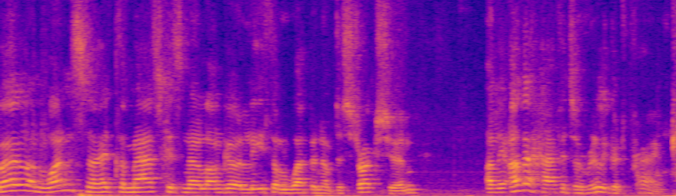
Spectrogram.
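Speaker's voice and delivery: plain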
